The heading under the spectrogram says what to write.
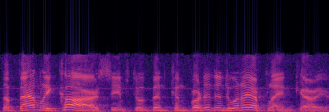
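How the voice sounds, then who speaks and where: A man with an ordinary speaking voice and a fairly high pitch keeps his intonation lively as he talks at a moderate speed. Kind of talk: newsreel narration.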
